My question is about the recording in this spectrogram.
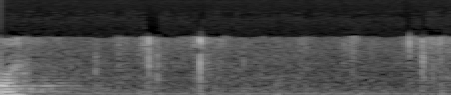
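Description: A man's voice trailing off at the very start, then a pause of low steady hiss with two faint clicks about a second in.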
